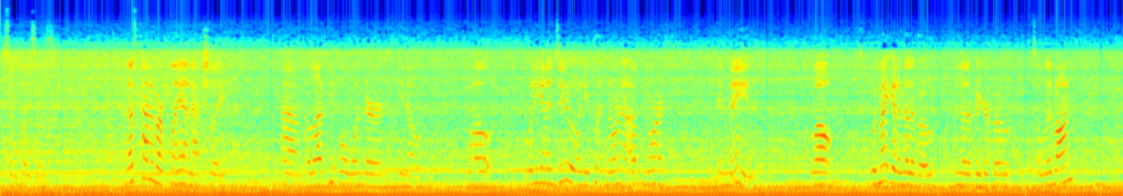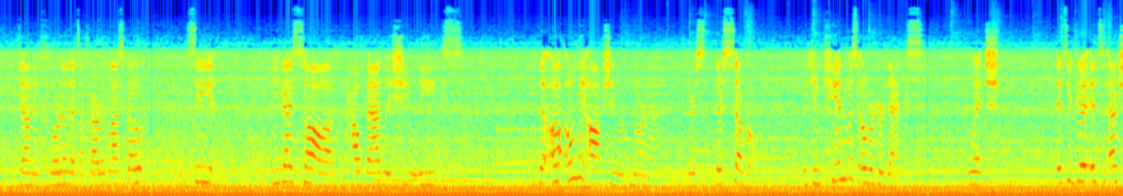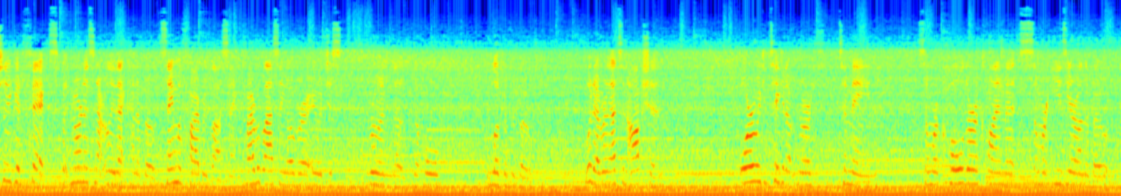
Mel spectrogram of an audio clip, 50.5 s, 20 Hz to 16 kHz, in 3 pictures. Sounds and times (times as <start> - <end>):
Speech: 0.0 - 0.9, 1.9 - 3.4, 4.2 - 6.4, 7.0 - 10.1, 10.8 - 11.4, 12.2 - 16.2, 17.1 - 19.1, 19.7 - 20.2, 20.9 - 23.8, 24.9 - 28.2, 28.9 - 30.7, 31.4 - 31.8, 32.7 - 40.4, 41.0 - 41.7, 42.4 - 43.6, 44.8 - 46.9, 47.5 - 50.4.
